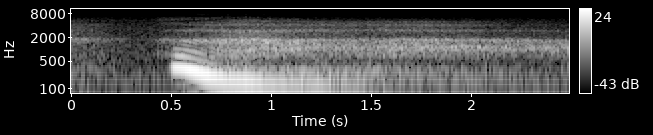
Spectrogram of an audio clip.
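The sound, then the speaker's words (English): A deep breath let out as an audible voiced sigh that drops in pitch, then trails into a long, steady, breathy exhale during a guided relaxation exercise. “How about if you just take a nice, full, deep breath into your body and let it out?”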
